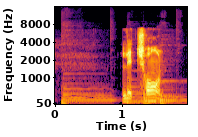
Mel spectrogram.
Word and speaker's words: Lechonk: You probably won't catch the K, but that's fine. Like, we don't say the T's in English. So, like in bottle and water. You know, that's kind of the same thing. You just don't say the K.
